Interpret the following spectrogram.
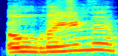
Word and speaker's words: Elena: It's Elena because that's how you say it in Italian and then it's Helena in a different language.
